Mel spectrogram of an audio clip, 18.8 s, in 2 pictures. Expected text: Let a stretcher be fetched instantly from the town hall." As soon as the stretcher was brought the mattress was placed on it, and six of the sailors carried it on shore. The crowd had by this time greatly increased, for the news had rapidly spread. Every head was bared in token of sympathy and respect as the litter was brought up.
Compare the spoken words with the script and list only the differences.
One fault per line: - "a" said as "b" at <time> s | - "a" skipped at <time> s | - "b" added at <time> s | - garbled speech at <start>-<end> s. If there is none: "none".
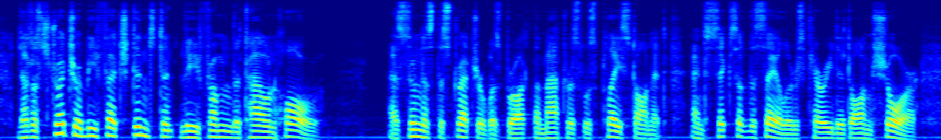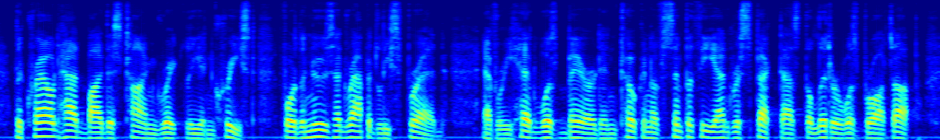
none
